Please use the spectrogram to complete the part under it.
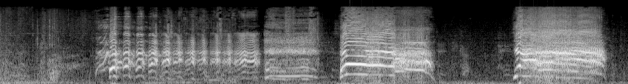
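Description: A young man shouts excitedly close to a microphone.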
